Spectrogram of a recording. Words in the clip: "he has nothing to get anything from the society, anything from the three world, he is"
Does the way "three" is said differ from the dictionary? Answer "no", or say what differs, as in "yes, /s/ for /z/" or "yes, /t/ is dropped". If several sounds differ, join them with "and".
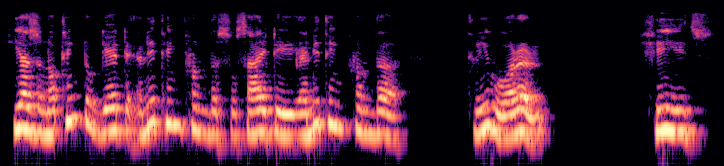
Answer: yes, /t/ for /θ/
